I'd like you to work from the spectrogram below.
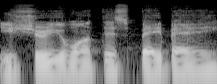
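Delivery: put-on voice with a lisp. Retelling what Dusty Rhodes asked at the basketball game in the driveway, in a lisping Dusty Rhodes voice. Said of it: "Dusty asked through his familiar lisp".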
